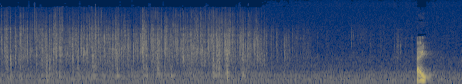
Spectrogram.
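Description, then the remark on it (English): Melting ice in a coffee drink, with barely any ice left and not fresh, gives off a soft, steady crackle and fizz that fades after a few seconds, then a single sharp clink rings out near the end. “There's barely any ice left.”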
